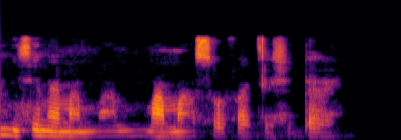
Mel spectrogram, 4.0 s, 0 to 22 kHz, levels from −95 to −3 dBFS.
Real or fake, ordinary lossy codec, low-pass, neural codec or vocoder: real; none; 7.2 kHz; none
